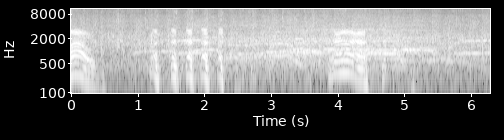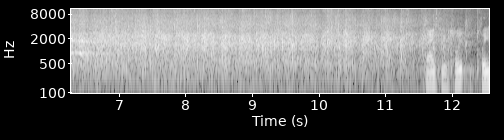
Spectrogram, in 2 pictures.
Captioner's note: applause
